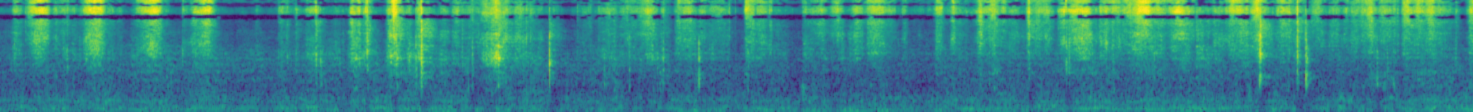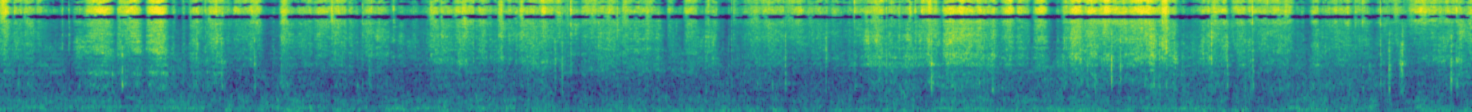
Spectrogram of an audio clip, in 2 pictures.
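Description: Origami paper being folded and creased by hand: soft rustling and crinkling, with many small scattered clicks as the sheet is handled.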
